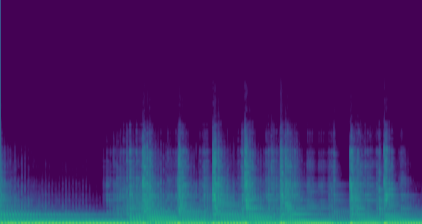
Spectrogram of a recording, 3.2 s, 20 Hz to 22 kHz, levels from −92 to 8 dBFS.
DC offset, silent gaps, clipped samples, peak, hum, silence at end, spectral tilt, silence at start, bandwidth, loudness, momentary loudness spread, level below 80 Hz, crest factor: under 0.1%; none; under 0.1%; -10 dBFS; none; 0 s; -8 dB/octave; 0 s; 7.8 kHz; -25 LUFS; 3 LU; -32 dBFS; 12 dB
